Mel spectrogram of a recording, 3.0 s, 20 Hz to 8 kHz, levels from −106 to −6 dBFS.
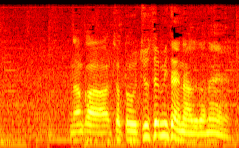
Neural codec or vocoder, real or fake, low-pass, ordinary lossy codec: none; real; 7.2 kHz; none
